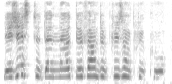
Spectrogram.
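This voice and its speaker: A woman narrating a chapter of an audiobook in a steady storytelling reading. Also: sits high, normal speed. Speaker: audiobook reader. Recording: dull lo-fi recording.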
